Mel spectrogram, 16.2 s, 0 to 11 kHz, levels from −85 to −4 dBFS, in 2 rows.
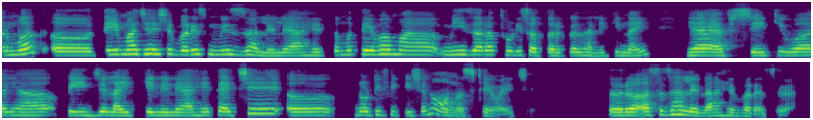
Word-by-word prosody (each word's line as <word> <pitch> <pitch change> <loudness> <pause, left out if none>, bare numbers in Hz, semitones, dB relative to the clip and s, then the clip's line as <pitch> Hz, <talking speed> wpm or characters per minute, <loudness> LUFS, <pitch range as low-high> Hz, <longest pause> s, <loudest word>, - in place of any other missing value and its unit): तर 220 - -1
मग 265 +10 +2
अ, 205 0 +3 0.2
ते 245 +1 +4
माझे 255 +1 +5
असे 260 +1 +1
बरेच 250 +2 +4
मिस 240 0 -1
झालेले 180 -5 -1
आहेत. 180 +1 -3
तर - - 0
मग 235 +1 -2
तेव्हा 240 +2 +5
मा 240 -1 0 0.3
मी 225 +2 -2
जरा 235 0 +4
थोडी 215 -1 -3
सतर्क 190 -2 0
झाली, 175 -4 -3
की 190 - -7
नाही, 175 +5 -2 0.4
ह्या 195 +1 +5
ॲप्सचे 185 0 -2
किंवा 195 -1 +1
या 185 -2 -2 0.4
पेज 195 -3 -1
जे 205 -1 +3
लाईक 180 0 +3
केलेले 185 -1 +1
आहेत 185 +2 -2
त्याचे 205 +8 +1 0.3
अ, - - +3 0.6
नोटिफिकेशन 205 +1 -5
ऑनच 155 - -3
ठेवायचे. - - -9 0.8
तर 185 0 +4
असं 205 +3 +2
झालेलं 210 -7 +2
आहे 180 0 -4
बऱ्याच 160 -6 -6
वेळा. - - -11
200 Hz, 150 wpm, -21 LUFS, 185-230 Hz, 0.8 s, माझे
